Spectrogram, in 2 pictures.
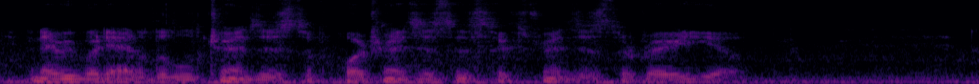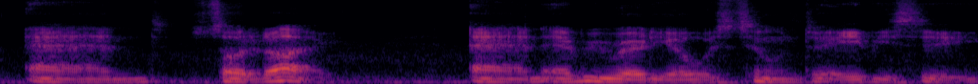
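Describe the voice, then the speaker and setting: Somewhat breathy and in a New York accent, a man talks at a moderate pace with long, frequent pauses, and audible room echo is present. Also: fairly low pitch for a man. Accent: New York (Bronx). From New York City, the Bronx. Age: 70s. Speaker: punk rock singer. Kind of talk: oral history interview. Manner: halting, repeats words.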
